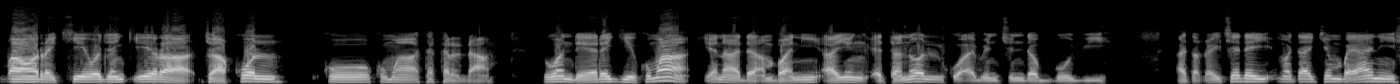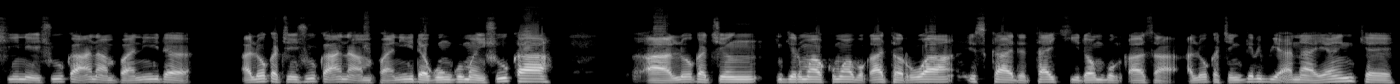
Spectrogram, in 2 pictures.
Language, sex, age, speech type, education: Hausa, male, 30-45, spontaneous, tertiary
